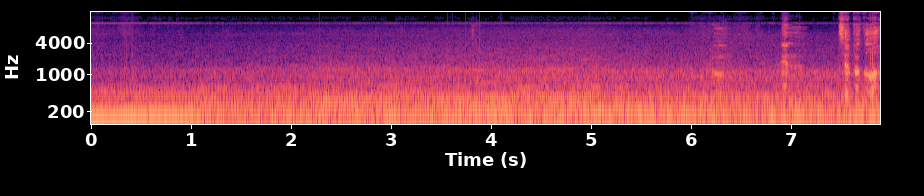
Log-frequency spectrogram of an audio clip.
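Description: A 2023 Honda Accord LX accelerates with a low, steady engine rumble and road drone heard from inside the cabin, continuous and fairly loud, with faint clicks near the end.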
